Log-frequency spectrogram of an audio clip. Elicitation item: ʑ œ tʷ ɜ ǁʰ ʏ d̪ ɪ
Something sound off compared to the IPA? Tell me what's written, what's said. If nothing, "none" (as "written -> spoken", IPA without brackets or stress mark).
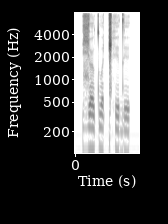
ʏ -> ɪ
